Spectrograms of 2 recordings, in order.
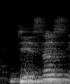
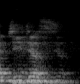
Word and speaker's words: Jesus: जो जीजस बोलते हैं वो जीजस नहीं होता, जीसस सस होता है ना। अब उसकी स्पेलिंग में जाकर जीसस मत बोल देना, ठीक है। जीसस होता है, जीजस नहीं होता, जीसस होता है, ठीक है।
